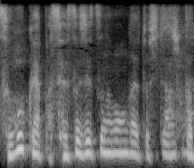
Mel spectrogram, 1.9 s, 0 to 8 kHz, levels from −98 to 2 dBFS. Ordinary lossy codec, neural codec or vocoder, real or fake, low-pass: none; none; real; 7.2 kHz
